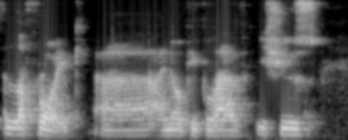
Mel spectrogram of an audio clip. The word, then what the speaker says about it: Laphroaig: the most important information it tells you how to pronounce it and it's laphroaig i know people have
